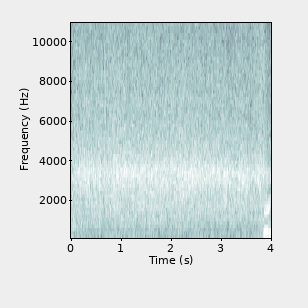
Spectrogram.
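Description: Chicken stock sizzling steadily in a hot nonstick pan of toasted arborio rice, a first ladle of liquid being absorbed at the start of cooking risotto.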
